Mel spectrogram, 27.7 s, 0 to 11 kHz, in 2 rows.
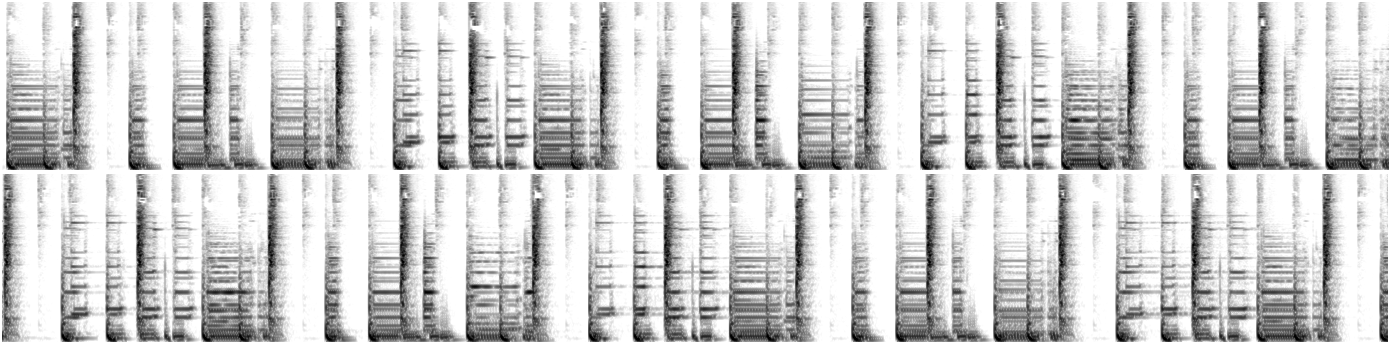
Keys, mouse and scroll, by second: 1.1 alt+middle click, 1.7 alt+scroll up 1, 2.4 click, 3.5 middle click, 5.5 click, 6.8 shift+v, 8.5 click, 8.6 double click, 9.0 right click, 9.7 click, 9.9 typing, 10.1 middle click, 12.2 click, 13.5 ctrl+v, 14.1 Return, 17.8 click, 18.7 9, 18.8 0, 19.1 Return, 20.3 alt+middle click, 21.2 click, 22.4 alt+middle click, 27.5 click.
